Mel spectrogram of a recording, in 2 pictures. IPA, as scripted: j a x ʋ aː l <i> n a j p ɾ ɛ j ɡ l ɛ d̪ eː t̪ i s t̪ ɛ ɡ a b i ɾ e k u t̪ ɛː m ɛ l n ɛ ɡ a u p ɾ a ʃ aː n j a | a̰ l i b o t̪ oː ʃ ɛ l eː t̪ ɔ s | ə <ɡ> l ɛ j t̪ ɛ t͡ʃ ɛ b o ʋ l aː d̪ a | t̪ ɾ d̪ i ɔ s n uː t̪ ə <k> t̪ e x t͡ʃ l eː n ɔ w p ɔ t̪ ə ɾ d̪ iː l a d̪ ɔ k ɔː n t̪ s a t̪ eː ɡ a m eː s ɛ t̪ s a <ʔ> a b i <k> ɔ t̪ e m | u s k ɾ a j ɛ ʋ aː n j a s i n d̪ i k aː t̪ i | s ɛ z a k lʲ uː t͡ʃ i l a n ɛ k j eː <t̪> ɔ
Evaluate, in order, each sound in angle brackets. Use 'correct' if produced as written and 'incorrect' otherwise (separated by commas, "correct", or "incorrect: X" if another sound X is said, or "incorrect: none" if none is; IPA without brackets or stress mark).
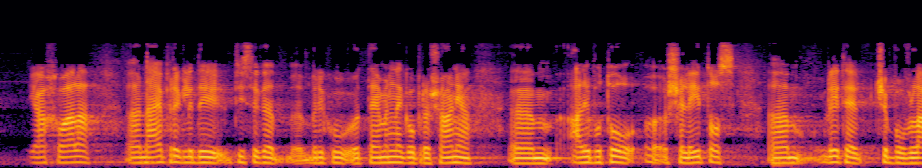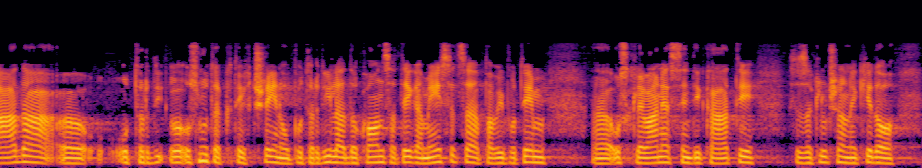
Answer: incorrect: a, correct, correct, incorrect: p, incorrect: p, incorrect: d̪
